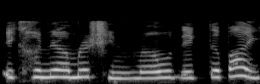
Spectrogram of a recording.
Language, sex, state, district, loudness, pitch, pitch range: Bengali, female, West Bengal, Kolkata, -21 LUFS, 325 Hz, 295-340 Hz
